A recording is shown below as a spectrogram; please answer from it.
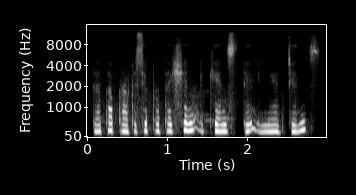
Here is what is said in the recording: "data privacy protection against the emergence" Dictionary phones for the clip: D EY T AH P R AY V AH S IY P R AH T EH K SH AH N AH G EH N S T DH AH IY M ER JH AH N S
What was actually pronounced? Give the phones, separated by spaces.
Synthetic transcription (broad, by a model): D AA T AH P R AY F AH S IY P R AH T EH K SH AH N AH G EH N S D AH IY M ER JH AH N S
